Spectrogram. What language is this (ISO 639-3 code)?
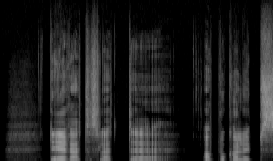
nor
